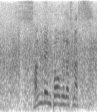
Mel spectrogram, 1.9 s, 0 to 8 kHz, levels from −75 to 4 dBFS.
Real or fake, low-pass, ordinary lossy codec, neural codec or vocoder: real; none; none; none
